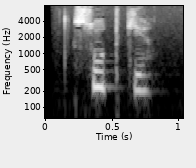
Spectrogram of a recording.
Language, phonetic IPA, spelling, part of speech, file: Russian, [ˈsutkʲɪ], сутки, noun, Ru-сутки.ogg
- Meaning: 24 hours (of the clock), day, day and night, nychthemeron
